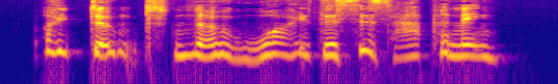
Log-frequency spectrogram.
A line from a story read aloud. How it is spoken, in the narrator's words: she whimpered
